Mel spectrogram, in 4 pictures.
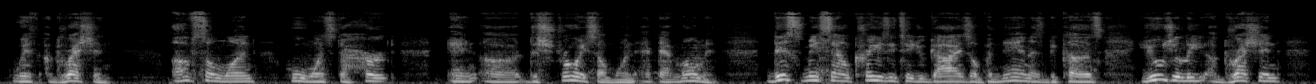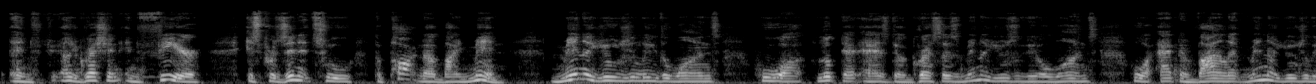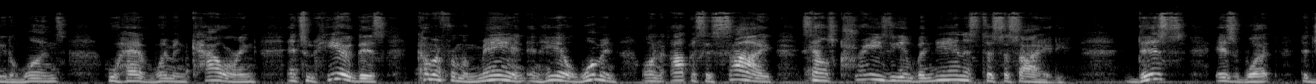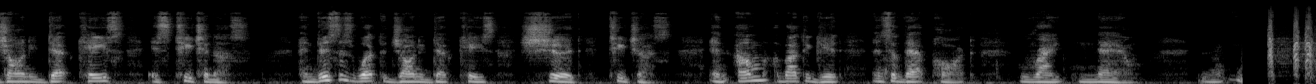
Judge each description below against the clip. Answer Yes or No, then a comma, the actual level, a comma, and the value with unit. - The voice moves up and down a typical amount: No, wide, 6.1 semitones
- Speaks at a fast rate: No, average, 140 wpm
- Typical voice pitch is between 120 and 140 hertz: Yes, low, 135 Hz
